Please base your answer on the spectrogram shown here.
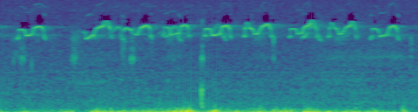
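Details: One of two fully grown young Swallow-tailed Kites at J.W. Corbett WMA, Florida, constantly begs from its parents with thin, high whistled notes that rise and fall almost without pause, over a low background rumble.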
